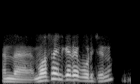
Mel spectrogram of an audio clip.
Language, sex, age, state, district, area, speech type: Odia, male, 18-30, Odisha, Kalahandi, rural, conversation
